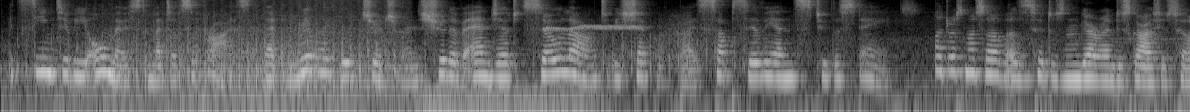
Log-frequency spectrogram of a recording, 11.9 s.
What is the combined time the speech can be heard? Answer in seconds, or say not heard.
12 s.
